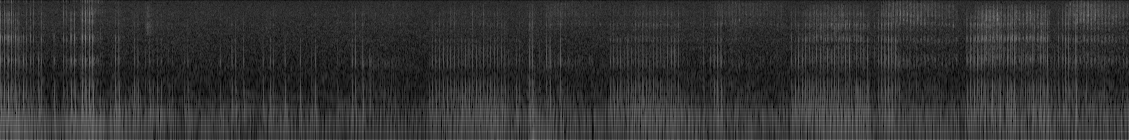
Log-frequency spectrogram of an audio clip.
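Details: Pet cat purring close up, its owner recording: continuous low vibrating rumble with slow breathing-linked swells, brighter soft bursts around one second and again near eight to eleven seconds.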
